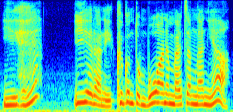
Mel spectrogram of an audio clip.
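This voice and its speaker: A woman's voice: on the high side, moderate pace, a little mellow, no echo, natural voice. A woman voicing an older, stern mother-in-law who scolds and accuses her daughter-in-law. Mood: outraged.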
